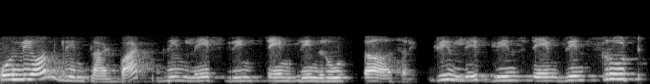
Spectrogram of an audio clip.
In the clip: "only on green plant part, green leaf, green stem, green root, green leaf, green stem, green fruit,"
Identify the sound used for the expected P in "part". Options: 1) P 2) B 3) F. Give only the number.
2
